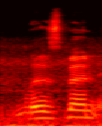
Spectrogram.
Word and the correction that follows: Libsyn: is it Libsyn? – Yeah. – I don't know. Yes, Libsyn. I can't ever, I always get the B.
